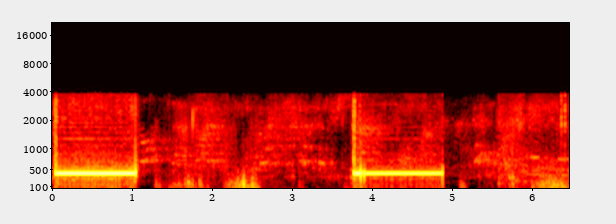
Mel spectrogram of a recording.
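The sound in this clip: Telephone tones play while a call is transferred: two long, steady, single-pitched beeps, each lasting about a second, separated by a stretch of faint line noise.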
